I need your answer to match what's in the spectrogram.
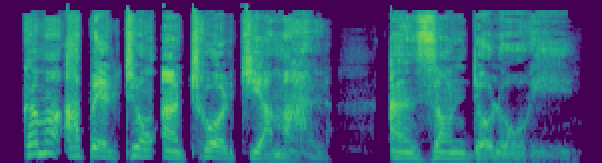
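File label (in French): French Homme Blague; Troll Zandalari; Zandolori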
